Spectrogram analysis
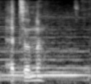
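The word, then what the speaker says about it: Ettin: How did Serenity pronounce it again? Etten.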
